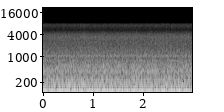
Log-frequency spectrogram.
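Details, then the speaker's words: Diesel started after about four hours sitting, after a mechanic worked on a fuel air leak: deep, steady thrum at idle with a regular even beat, no hunting or misfire; idles smoothly. "it even sounds nicer. I mean, don't that just sound sexy?"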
